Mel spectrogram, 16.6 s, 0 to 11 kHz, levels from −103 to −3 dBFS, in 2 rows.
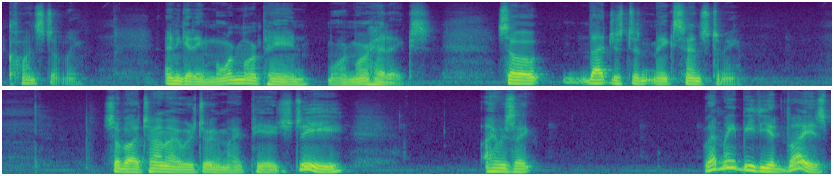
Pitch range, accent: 95-130 Hz, American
